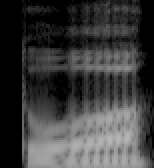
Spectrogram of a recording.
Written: duo1

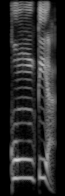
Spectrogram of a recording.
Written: 宫殿

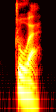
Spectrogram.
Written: 诸位

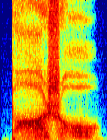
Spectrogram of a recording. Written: 把手

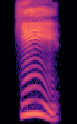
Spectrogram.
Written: 翼

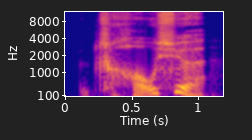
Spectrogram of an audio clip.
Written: 巢穴

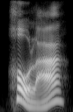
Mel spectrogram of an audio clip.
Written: hou4 lai2

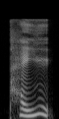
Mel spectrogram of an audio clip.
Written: 培育

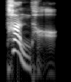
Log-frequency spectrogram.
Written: 探讨

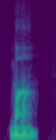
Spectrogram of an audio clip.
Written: ma5

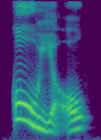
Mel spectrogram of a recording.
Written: 固有

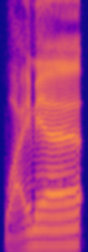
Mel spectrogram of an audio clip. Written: wai4 mian4

